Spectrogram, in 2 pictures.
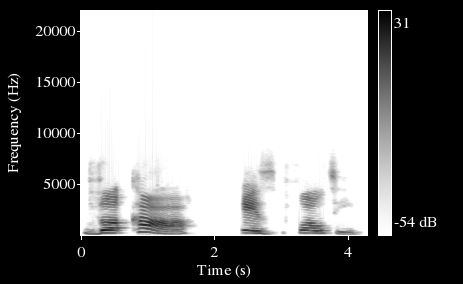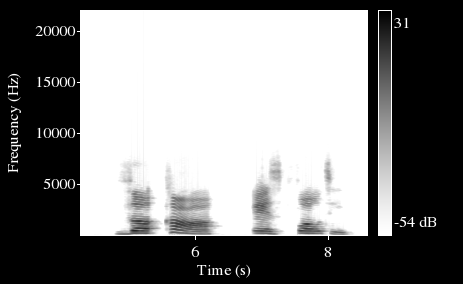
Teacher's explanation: I need to pronounce car and is as one word because I have linked the R and the E in is together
